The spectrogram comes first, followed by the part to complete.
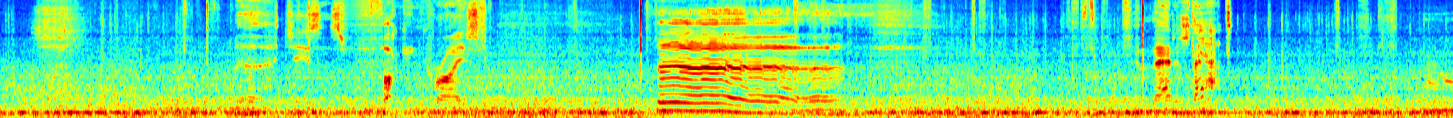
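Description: Truck engine and road noise heard from inside the cab while cruising, a steady low drone. About seven seconds in, a voice gives one long wordless sound that falls in pitch, with a few short vocal noises around it.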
